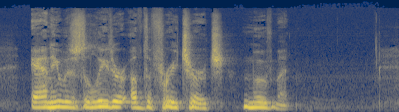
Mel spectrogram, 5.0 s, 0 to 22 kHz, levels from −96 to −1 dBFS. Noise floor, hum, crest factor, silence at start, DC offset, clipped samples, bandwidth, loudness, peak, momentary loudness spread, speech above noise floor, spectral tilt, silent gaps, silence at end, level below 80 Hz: -53 dBFS; none; 16 dB; 0.4 s; under 0.1%; under 0.1%; 16.5 kHz; -16 LUFS; -2 dBFS; 8 LU; 38 dB; -5.5 dB/octave; none; 1.4 s; -54 dBFS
